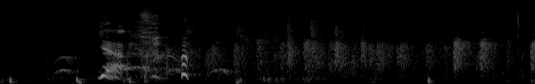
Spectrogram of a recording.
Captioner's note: applause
